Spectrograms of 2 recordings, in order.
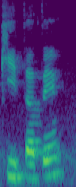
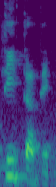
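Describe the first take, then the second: First: The word begins with a k sound. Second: The word begins with a t sound. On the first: The speaker calls it right. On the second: The speaker calls it wrong.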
